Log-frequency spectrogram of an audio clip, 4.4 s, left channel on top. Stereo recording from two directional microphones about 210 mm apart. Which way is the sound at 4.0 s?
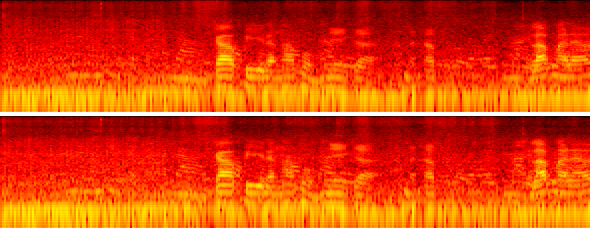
40° left (ahead or behind).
